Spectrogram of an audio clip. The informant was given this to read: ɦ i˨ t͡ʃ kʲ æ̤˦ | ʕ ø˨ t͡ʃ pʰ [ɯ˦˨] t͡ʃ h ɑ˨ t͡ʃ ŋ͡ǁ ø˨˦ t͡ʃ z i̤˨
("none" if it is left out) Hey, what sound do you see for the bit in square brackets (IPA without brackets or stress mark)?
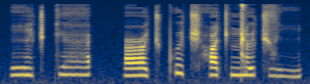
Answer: ɯ˦˨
